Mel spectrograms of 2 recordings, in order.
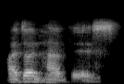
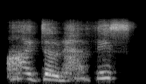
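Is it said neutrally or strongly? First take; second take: neutrally; strongly. First: It is said in a plain, neutral way. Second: It is said strongly, with extra force.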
